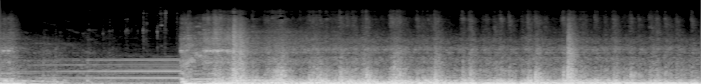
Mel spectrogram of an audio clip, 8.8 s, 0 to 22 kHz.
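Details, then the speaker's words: 1979 Camaro 427 small block, big solid-roller cam (107 LSA), tunnel ram, Flowmaster FX mufflers with tailpipes, cold start: loud lumpy idle with uneven chop and exhaust pops; owner attributes bucking to rich, raw fuel intake; settles when warm. "you can hear it bucking and farting it's bit of a bear when it's [Music] cold"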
